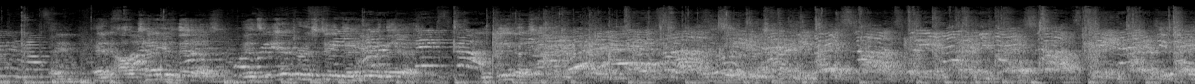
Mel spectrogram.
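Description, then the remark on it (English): Climate protesters crash a press conference hosted by a climate-denial group, shouting and chanting together, voices overlapping continuously in a dense, agitated roar, with no pause throughout. “On Friday, troublemakers crashed a press conference hosted by those climate deniers from Americans for Prosperity.”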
